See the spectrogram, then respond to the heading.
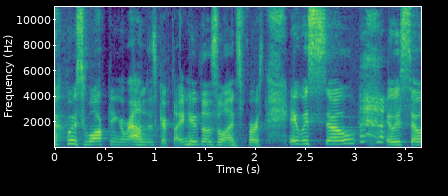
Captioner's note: laughing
